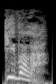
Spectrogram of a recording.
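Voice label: curious, Italian; mohaa; dialogue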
